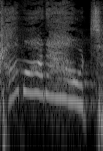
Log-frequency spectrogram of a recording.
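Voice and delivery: very high, loud, slow laughing yell.

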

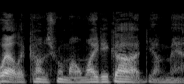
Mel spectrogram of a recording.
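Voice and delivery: stern, low and strict. Telling Dr. Evermore's childhood story, voicing his father's answer in a strict Presbyterian voice. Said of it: "answered in a strict Presbyterian voice".

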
